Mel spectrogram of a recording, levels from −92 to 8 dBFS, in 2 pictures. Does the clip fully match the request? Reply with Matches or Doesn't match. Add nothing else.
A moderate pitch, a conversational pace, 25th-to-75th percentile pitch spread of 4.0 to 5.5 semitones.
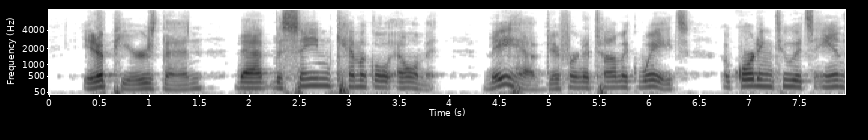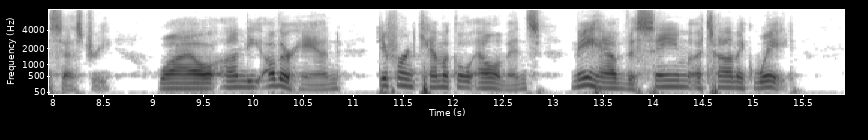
Doesn't match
